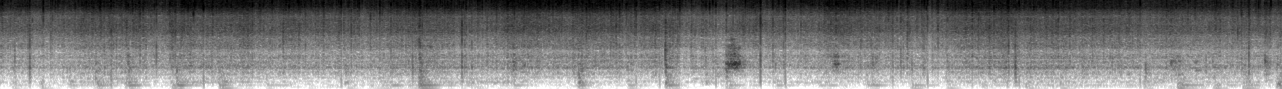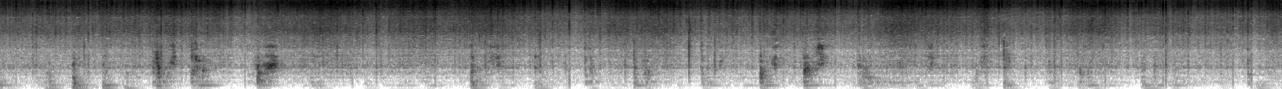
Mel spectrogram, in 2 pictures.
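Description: Onions frying in oil for a dopiaza, a loud continuous close sizzle with frequent scraping and knocking of a spoon stirring through the pan.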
